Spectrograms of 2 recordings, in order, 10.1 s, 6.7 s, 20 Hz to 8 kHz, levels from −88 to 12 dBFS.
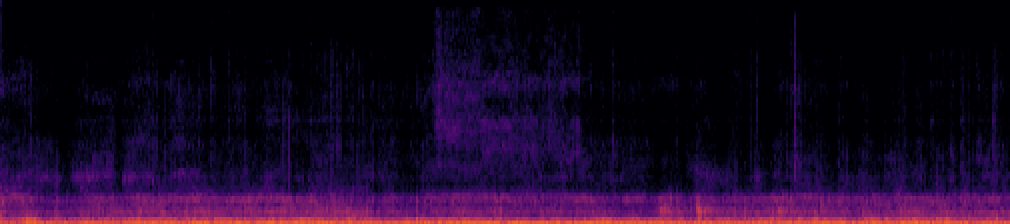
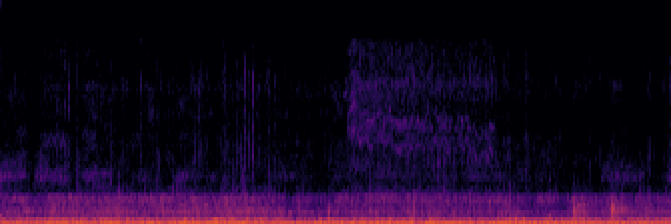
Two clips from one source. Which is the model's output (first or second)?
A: first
